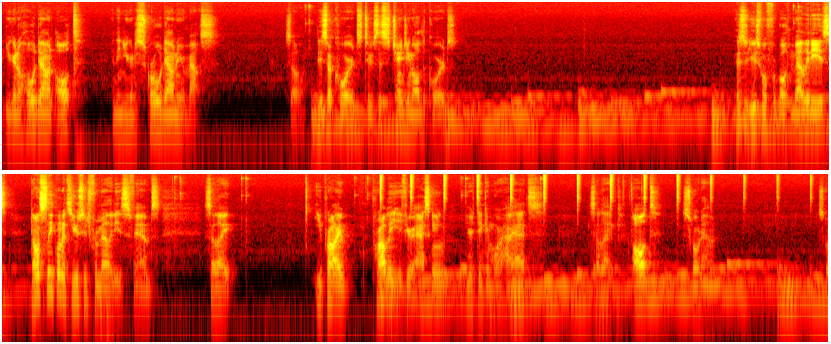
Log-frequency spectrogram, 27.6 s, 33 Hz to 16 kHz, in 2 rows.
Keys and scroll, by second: 24.1 ctrl+a.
